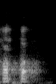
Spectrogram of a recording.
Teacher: حقاقہ، قاف کو قاف میں مدغم کر کے شد لگا کے حق پڑھتے ہیں، حقا، حقا، حقن، اور قاری بھی اس کو تلفظ طالب علموں کو یہی کراتے ہیں کہ اس کو اس طرح تشدید کے ساتھ پڑھو کہ 2 قاف مدغم حالت میں ادا ہوں، حقا۔ ہم پنجابی میں کرتے ہیں حق، اس کو قاف کتاب والے قاف کے ساتھ ہم پڑھتے ہیں، مراد وہی ہوتا ہے، 2 نقطے والا قاف۔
